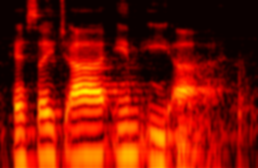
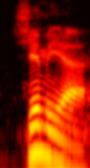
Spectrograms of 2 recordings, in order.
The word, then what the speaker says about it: Shimei: I'm going to say Shimei, S-H-I-M-E-I. Anybody got something better? No? All right. Say again? Well, how would you pronounce it? Shimei.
